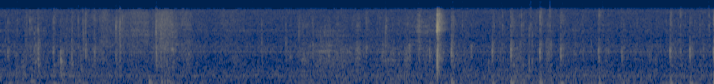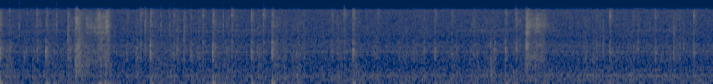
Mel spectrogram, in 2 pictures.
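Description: Faint, irregular clicks and taps of typing on a computer keyboard, with a few sharper clicks standing out now and then.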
